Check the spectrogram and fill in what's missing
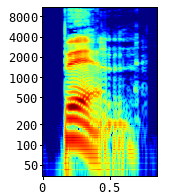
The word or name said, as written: bin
